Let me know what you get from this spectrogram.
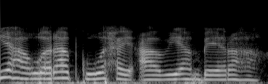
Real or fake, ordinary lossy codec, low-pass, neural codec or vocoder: fake; none; 7.2 kHz; codec, 16 kHz, 4.8 kbps, FACodec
